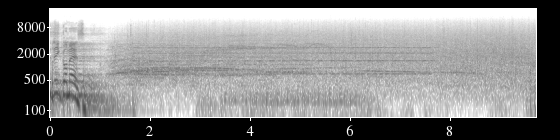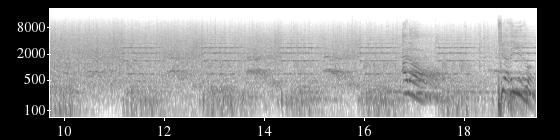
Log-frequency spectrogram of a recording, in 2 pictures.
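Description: A crowd applauds and cheers steadily.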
